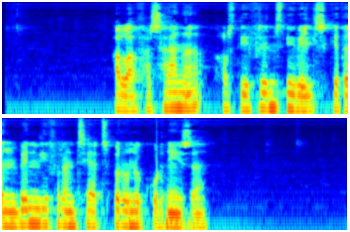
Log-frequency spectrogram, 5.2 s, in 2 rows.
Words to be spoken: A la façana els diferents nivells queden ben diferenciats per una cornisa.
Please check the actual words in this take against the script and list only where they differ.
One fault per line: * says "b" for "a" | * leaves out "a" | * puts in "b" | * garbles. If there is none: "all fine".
all fine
